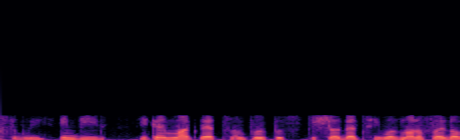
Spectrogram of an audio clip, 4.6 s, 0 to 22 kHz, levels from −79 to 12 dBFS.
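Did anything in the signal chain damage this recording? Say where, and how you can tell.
Yes. The codec stage damaged the whole speech clip. Voices carry a buzzy, gravelly roughness and nothing above 4 kHz. That points to the GSM full-rate codec at 13 kbps. It rebuilds speech from a vocal-tract model driven by sparse, regularly spaced pulses.

Network-side GSM bit errors hit twice, from 2.24 to 2.39 s and from 4.00 to 4.10 s. The speech squawks, pops and gargles there. Flipped bits corrupted filter, pitch and gain values, so the decoder bent the spectrum and spiked the level frame by frame.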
